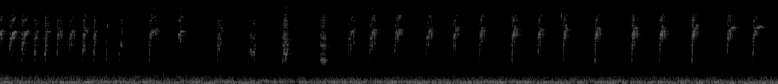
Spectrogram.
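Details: Pacific parrotlet, a pet bird, chirping: rapid series of short, sharp, high chirps, some dropping in pitch, delivered in quick bursts then steadier every quarter-second, over a constant low hum.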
